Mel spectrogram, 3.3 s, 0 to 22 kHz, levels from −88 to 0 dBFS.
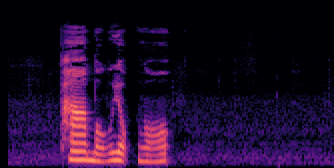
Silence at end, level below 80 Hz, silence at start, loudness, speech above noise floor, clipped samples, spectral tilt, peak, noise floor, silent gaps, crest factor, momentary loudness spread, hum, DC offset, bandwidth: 1.65 s; -74 dBFS; 0.6 s; -22 LUFS; 39 dB; under 0.1%; -5.5 dB/octave; -4 dBFS; -60 dBFS; none; 22 dB; 12 LU; none; under 0.1%; 12 kHz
